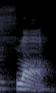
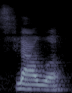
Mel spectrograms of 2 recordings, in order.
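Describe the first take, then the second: First: The word is said as one syllable. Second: The word is said as two syllables. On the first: The speaker calls it wrong. "it's never just one um one syllable though. It's never flaw" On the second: The speaker calls it right. "you have to pronounce it in two syllables"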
